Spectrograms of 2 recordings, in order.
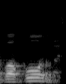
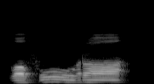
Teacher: Maka tanwinnya diubah, diganti menjadi huruf mad ya, diganti dengan alif lah. Diganti dengan alif dan dibaca 2 harokat saja. Ghafura, tidak boleh lebih. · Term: mad iwad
